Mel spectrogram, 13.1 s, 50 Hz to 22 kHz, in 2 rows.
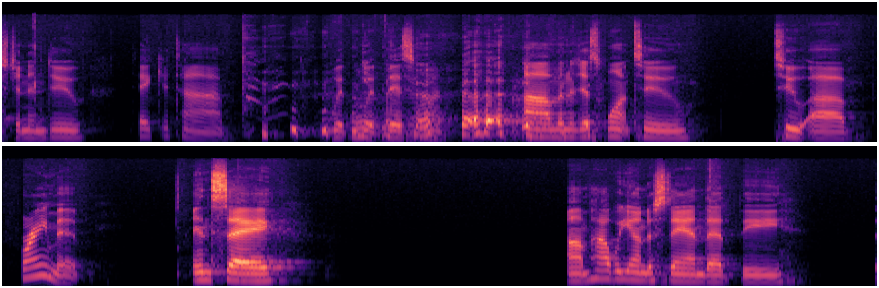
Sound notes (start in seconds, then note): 1.8 panelists laughing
